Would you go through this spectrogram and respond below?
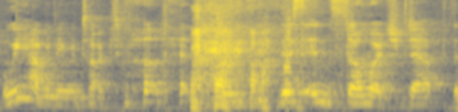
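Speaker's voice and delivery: laughing through the words, loud and bright; delighted laugh while speaking. Real, not acted. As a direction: talk through a real burst of laughter. Laughing while praising the story.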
